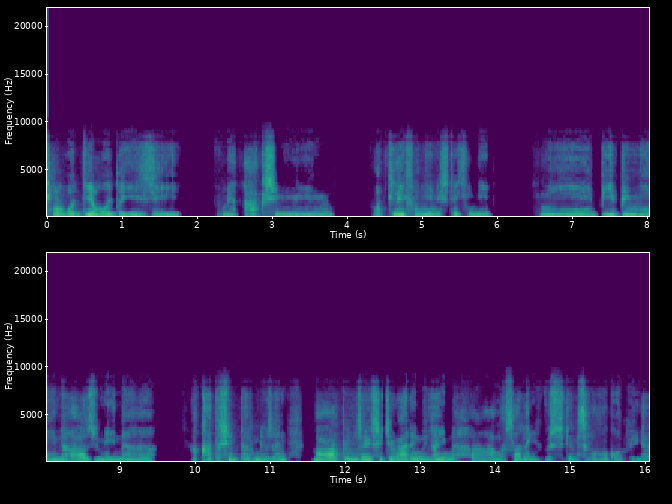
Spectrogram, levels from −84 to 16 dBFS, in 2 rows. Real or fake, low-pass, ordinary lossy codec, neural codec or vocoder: fake; 9.9 kHz; none; codec, 24 kHz, 1 kbps, SNAC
